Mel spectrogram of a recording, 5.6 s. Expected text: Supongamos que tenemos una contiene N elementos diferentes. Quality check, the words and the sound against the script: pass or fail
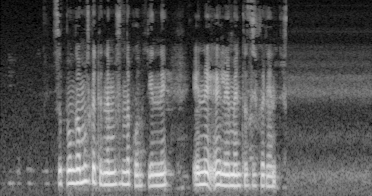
pass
